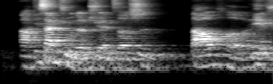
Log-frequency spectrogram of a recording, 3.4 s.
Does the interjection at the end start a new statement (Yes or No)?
No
